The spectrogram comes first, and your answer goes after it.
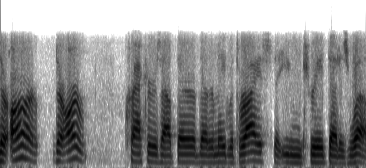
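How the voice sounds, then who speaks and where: With ordinary pitch variation, a man talks at a fairly slow pace. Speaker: restaurant consultant. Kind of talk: casual interview. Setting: phone call. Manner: formal, stiff.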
